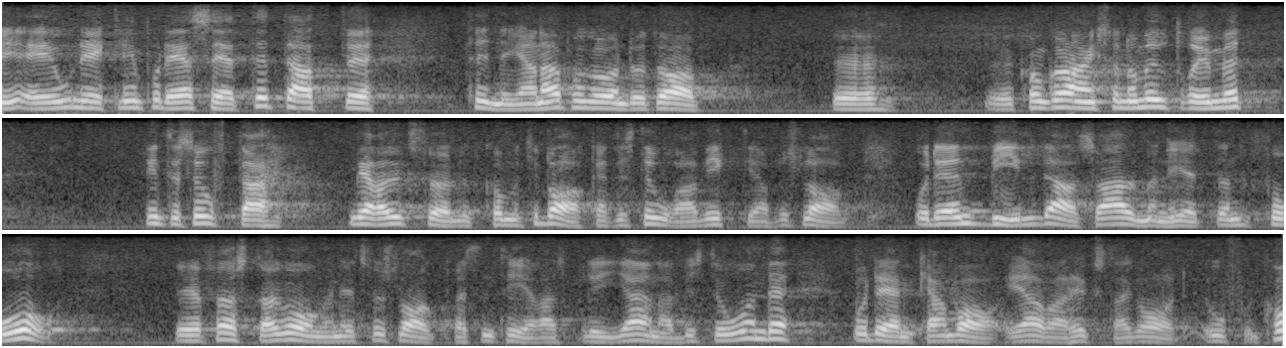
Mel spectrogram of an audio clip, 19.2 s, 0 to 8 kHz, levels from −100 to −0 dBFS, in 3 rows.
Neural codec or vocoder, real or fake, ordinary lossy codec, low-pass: none; real; Opus, 32 kbps; 7.2 kHz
